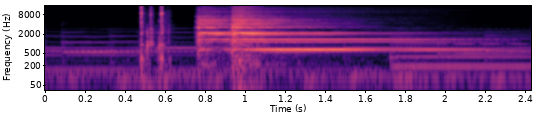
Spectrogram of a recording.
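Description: Sound effects of a subscribe-button animation: two quick clicks about half a second in, then a bright bell-like notification chime that rings out and slowly fades, over soft background music.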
